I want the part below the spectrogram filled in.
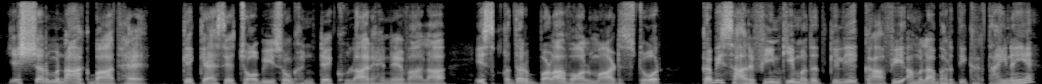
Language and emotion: Urdu, disgusted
